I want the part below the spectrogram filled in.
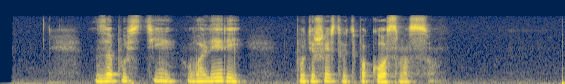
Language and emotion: Russian, neutral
